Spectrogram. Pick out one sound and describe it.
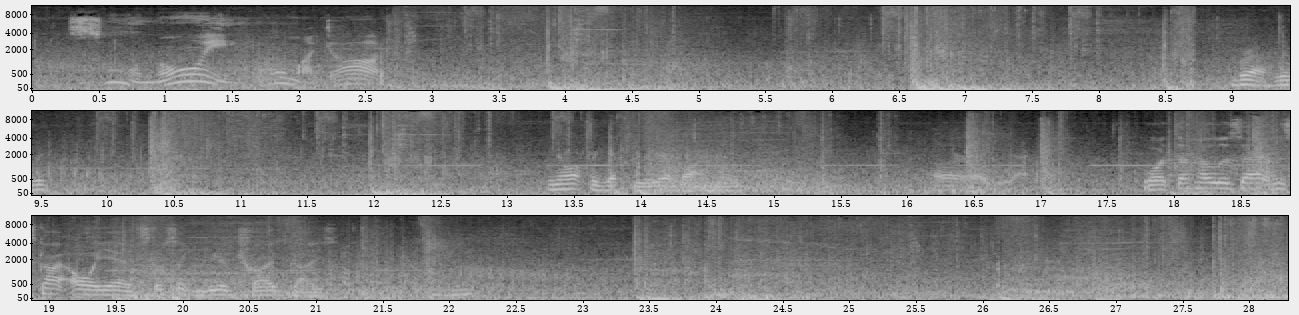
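A helicopter's rotor whirs.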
